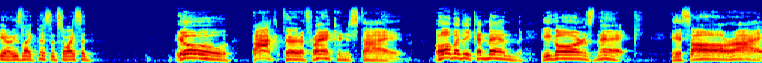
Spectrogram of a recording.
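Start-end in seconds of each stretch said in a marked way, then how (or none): 2.3-10.2 loud, rough, creaky voice, dragged out very slowly. Retelling performing for someone who asked him to do Igor: Igor voice. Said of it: "Do Igor from Son of Frankenstein".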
